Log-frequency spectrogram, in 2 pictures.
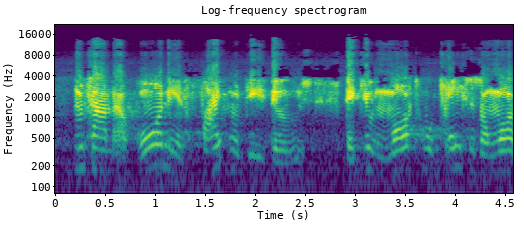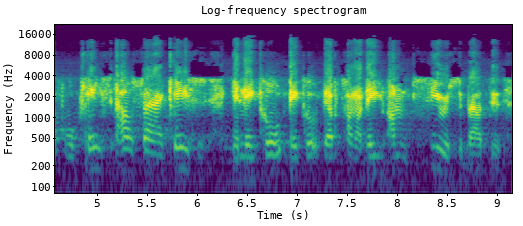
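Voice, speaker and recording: A high-pitched man with an American accent, very fast and with lively intonation, over noticeable background noise. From Florida. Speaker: prisoner. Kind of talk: phone interview.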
